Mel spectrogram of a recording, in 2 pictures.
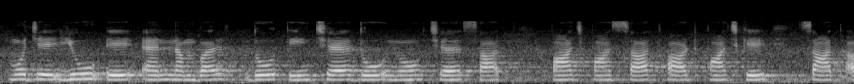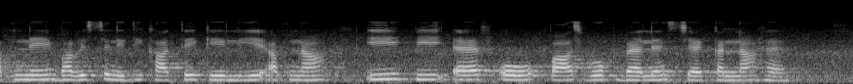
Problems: constant background noise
